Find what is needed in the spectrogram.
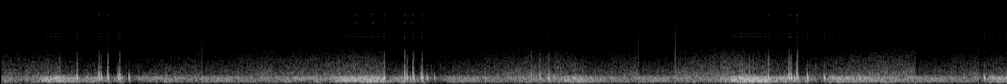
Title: Lung sounds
